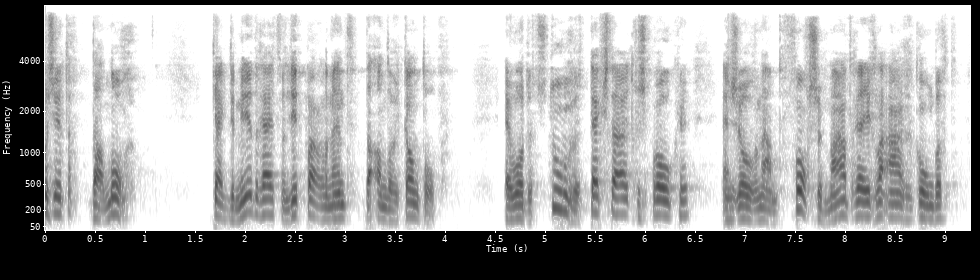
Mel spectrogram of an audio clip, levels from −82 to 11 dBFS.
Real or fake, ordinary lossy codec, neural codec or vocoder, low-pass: fake; AAC, 48 kbps; codec, 16 kHz, 8 kbps, FreqCodec, smaller model; 7.2 kHz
